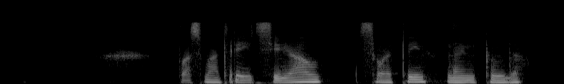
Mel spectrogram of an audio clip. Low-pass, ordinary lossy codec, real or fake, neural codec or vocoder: 7.2 kHz; none; fake; codec, 16 kHz, 0.5 kbps, X-Codec, HuBERT features, trained on general audio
